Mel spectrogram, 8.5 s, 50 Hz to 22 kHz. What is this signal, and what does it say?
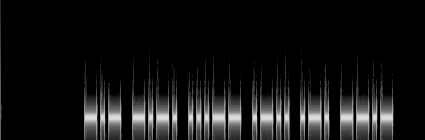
Morse code, heard as a keyed tone, about 17 wpm, 700 Hz. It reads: KC3LRQ
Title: Speed Racing - USA 2x3 Call Signs 15wpm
